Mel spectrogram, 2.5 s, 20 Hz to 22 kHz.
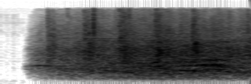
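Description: Crowd cheering at a SpaceX Falcon 9 rocket launch, a broad roar of many voices swelling quickly and holding steady, fairly loud and unbroken.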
